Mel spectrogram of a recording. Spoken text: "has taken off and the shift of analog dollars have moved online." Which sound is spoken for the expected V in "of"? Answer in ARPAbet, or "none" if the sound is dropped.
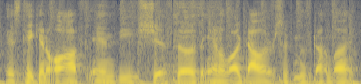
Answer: V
